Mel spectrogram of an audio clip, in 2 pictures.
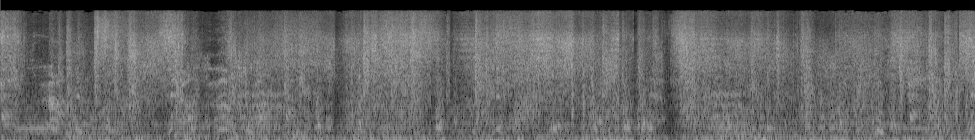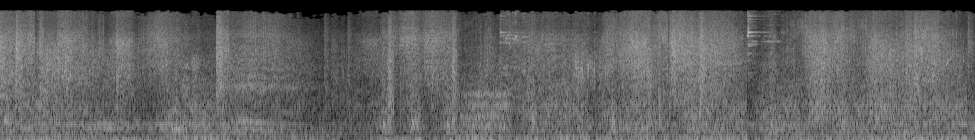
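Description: Game monsters growl and shriek as they are struck.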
